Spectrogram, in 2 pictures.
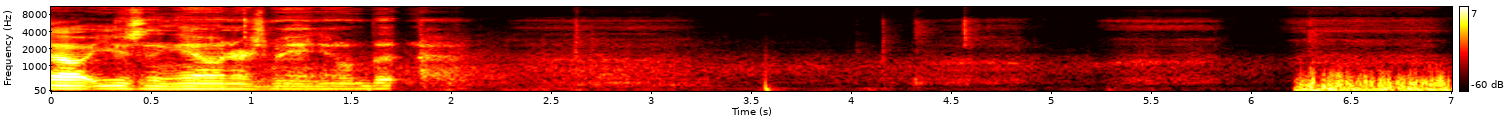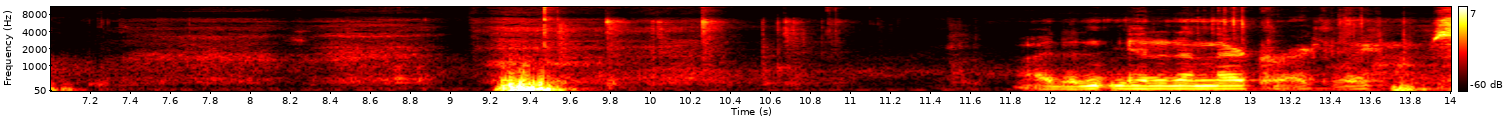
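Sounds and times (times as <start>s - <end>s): breath puff into microphone: 6.2s - 7.1s, 9.2s - 9.7s.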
